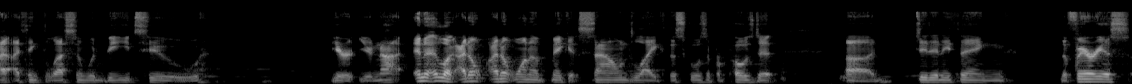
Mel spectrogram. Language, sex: English, male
